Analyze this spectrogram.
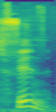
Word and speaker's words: Finn: The other was a young man named Henry Francis Finn rhymes with win.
